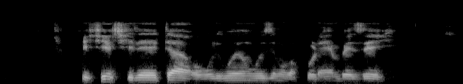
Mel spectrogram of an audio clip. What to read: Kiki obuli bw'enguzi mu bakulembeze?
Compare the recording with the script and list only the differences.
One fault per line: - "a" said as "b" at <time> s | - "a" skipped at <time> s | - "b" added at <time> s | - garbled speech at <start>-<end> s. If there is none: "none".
- "ekireeta" added at 1.1 s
